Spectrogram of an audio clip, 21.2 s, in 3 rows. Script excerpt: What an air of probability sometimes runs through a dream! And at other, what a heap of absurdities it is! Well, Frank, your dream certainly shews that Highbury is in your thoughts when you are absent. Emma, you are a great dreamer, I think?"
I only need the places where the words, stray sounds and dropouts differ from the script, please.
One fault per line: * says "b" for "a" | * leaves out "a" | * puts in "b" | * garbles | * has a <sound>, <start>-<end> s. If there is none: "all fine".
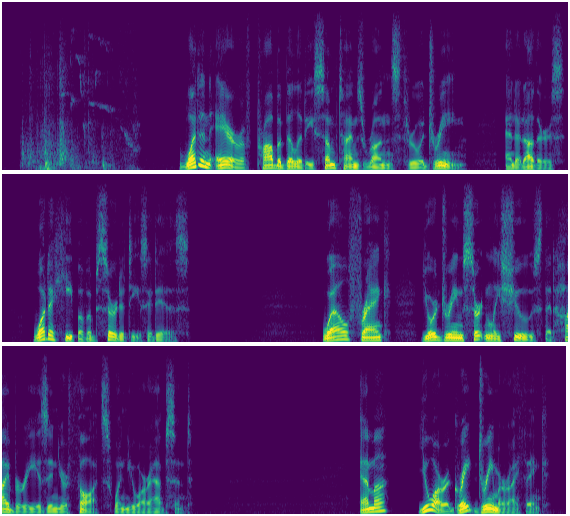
* has a squeak, 0.2-1.8 s
* says "others" for "other"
